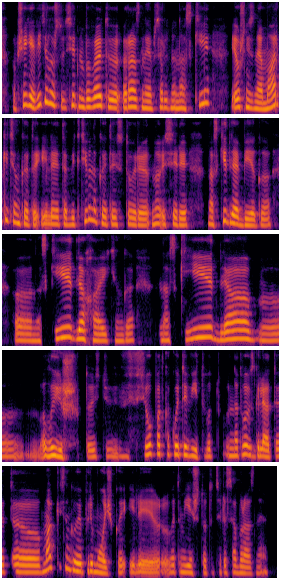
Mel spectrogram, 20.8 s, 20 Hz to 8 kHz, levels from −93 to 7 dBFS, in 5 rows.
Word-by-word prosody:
Вообще, 275 - -1
я 245 -5 +5
видела, 285 - +2
что 255 -5 -8
действительно 230 +2 -1
бывают, 240 +3 +5
э, 200 -2 +4
разные 205 -2 +2
абсолютно 195 +2 -3
носки. 190 - -1 0.3
Я 205 - +4
уж 220 +1 -3
не 210 - +2
знаю, 175 -3 +2
маркетинг 240 - +1
это 180 -2 0
или 190 - 0
это 185 0 -1
объективно 195 - -3
какая-то 195 -5 -2
история, 170 -3 -1
ну, 195 +3 -1
из 190 -4 -3
серии: 165 -3 0 0.3
носки 190 - -1
для 220 -5 +5
бега, 160 0 -1 0.3
а, 175 -1 -1
носки 225 - +1
для 225 -2 +4
хайкинга, 175 -1 -4 0.4
носки 225 +9 +1
для, 215 +3 +4
э, 195 - -8 0.9
лыж. 190 -1 +3
То 165 - -6
есть 170 +1 -6
в 180 0 -9
всё 230 +7 0
под 240 0 -1
какой-то 230 -1 +2
вид. 185 -3 -3
Вот, 185 -1 -5
на 200 -4 -2
твой 235 +2 +2
взгляд, 185 -5 0
это 185 -1 +2
маркетинговая 265 - +1
примочка 185 -6 -1
или, 95 - -1
э, - - -7
в - - -8
этом 185 +1 -5
есть 180 -2 -1
что-то 165 0 -11
целесообразное? 170 0 -6
190 Hz, 160 wpm, -23 LUFS, 175-225 Hz, 0.9 s, я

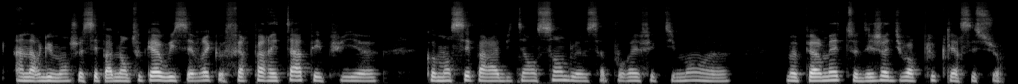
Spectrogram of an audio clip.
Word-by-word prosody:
un 175 -1 +1
argument, 165 0 +2
je 170 +1 -2
sais 170 +1 -1
pas. 155 -1 +3
Mais, 170 - +2
en 160 - 0
tout 190 - -8
cas, 190 +1 +8
oui, 180 0 +3
c'est 175 - +1
vrai 185 +2 +1
que - - -5
faire 175 -2 -3
par 190 -3 +2
étape 195 +3 +1
et 175 - +1
puis, 175 +1 -4
heu, 165 0 -2 0.5
commencer 175 +2 +1
par 180 -3 0
habiter 165 +1 -3
ensemble, 180 +2 -2
heu, 160 - -3
ça 160 - -9
pourrait 175 +1 -3
effectivement, 175 +2 -7
heu, 155 0 -6 0.6
me 175 - +4
permettre, 180 +2 +4
déjà, 170 +4 +2
d'y 180 0 -7
voir 170 -2 +2
plus 190 +2 -7
clair 170 -3 -2
c'est - - -7
sûr. - - -10
175 Hz, 220 wpm, -21 LUFS, 165-185 Hz, 0.6 s, cas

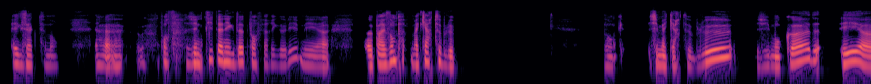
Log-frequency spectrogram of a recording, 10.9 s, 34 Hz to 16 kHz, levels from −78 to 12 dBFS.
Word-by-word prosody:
Exactement. 145 -2 -5 0.4
Heu, 140 -1 -2 0.5
pourtant, - - -6
j'ai 160 +1 0
une 155 - -2
petite 205 +4 -4
anecdote 170 -2 +3
pour 160 -2 -4
faire 145 - -13
rigoler 145 +9 -10
mais, 140 -7 -8
heu, 125 -1 -2 0.5
heu, - - +5
par 150 - +4
exemple, 185 +6 +2
ma 150 - -1
carte 175 +3 0
bleue 135 -3 -3 1.9
donc, - - -11 0.3
j'ai - - -1
ma 140 -1 +2
carte 125 0 -5
bleue, 195 - +5 0.3
j'ai 125 +2 -9
mon 130 -2 0
code 190 - +5 0.2
et 175 +3 +6
heu, 135 -5 +7
150 Hz, 155 wpm, -26 LUFS, 140-180 Hz, 1.9 s, heu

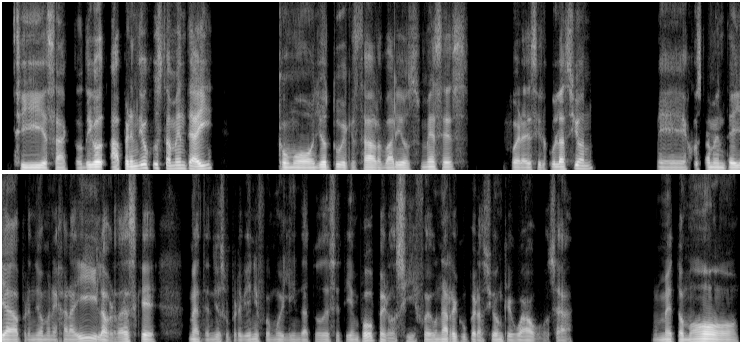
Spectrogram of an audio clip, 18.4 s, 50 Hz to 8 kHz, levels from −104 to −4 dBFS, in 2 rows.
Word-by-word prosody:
Si, 100 -1 +3
exacto, 95 -1 -2
digo, 110 +3 +9
aprendió 120 +9 +3
justamente 150 -3 -1
ahí. 135 +8 +6 0.8
Como 95 -1 +3
yo 110 +3 +5
tuve 105 -1 -1
que - - -15
estar 100 -2 +2
varios 95 +2 -1
meses 110 0 -2 0.5
fuera 100 -2 -1
de 95 - -2
circulación, 115 - -1 0.8
eh, 95 -2 -7
justamente, 100 -1 -2
ella 95 -1 +4
aprendió 95 +1 -8
a - - -7
manejar 95 +1 -11
ahí. 120 +8 -3
Y 110 - -3
la 95 -2 0
verdad 100 +5 -6
es 105 - -6
que, 95 -4 -1 0.4
me 100 - -6
atendió 95 +1 -12
superbien, 90 -1 -12
y 105 - -8
fue 95 -1 -16
muy 95 0 -11
linda 95 +1 -13
todo 95 +2 -13
ese 95 +1 -13
tiempo, 95 -7 -4
pero 80 -3 -8
sí 95 +3 -12
fue 95 +1 -8
una 100 +1 -3
recuperación 100 -3 -7
que, 90 - -10
wao, 85 -4 -7
o 70 - -26
sea - - -14 1.0
me 95 +2 -4
tomó, 95 -2 +3
95 Hz, 160 wpm, -24 LUFS, 95-105 Hz, 1.0 s, digo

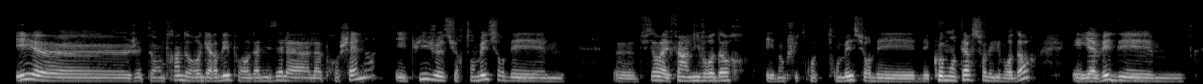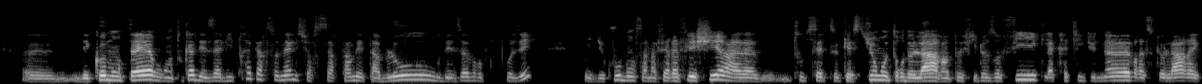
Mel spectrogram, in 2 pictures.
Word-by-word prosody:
et 230 -1 +5
heu, 160 -3 -2
j'étais 165 +1 -9
en 160 -1 -7
train 210 +6 -4
de 190 - -2
regarder 165 +4 +2
pour 170 -7 -10
organiser 165 +4 -3
la 160 -4 -2
la 150 -1 -5
prochaine, 220 - -2 0.3
et 335 -1 -3
puis 250 -3 -2
je 210 -3 +3
suis 180 - -6
retombée 195 +5 +1
sur 210 -4 -8
des, 160 -3 -3 0.7
mmh, - - -9
heu, 140 -2 -5
tu - - -20
sais 195 - -3
on - - +3
avait 165 - +4
fait 150 +5 -2
un 175 - +3
livre 175 0 +1
d'or 185 0 -1 0.2
et 145 -1 -3
donc 155 - -9
je - - -10
suis - - -12
tro 165 - -11
tombée 175 +4 +3
sur 175 -4 -5
des 145 -2 -1
des 140 +1 -4
commentaires 200 +2 +4
sur 200 -3 -5
le 165 - -3
livre 150 -3 -2
d'or 300 - 0 0.4
et - - -2
il - - +1
y 160 - +3
avait 210 +8 +6
des, 165 -5 0
mmh, 145 -1 -8 0.5
heu, 140 -1 -5
des 145 -1 -5
commentaires 200 0 +7
ou - - -5
en 155 - -6
tout - - -20
cas 220 - +4
des 170 -4 -4
avis 170 +1 -6
très 265 - -7
personnels 220 -2 -4
sur 215 - -13
certains 175 +1 -8
des 180 -3 -3
tableaux 210 +8 +2
ou 170 -4 -9
des 155 +2 -7
oeuvres 175 -2 -6
proposées, 165 - -8 0.5
et - - -7
du 145 0 -9
coup, 210 +7 -1
bon, 185 -1 -2
ça 165 - -8
m'a 155 -1 -6
fait 170 - -3
réfléchir 190 +5 +4
à 165 -3 +3
la 160 -1 +1
m 145 - -6 0.3
toute 175 -3 -12
cette 165 -3 -5
question 165 +8 -1
autour 190 -3 0
de 155 - +1
l'art 160 0 +7
un 150 - -1
peu 165 - -7
philosophique, 170 - -3
la 320 - -2
critique 175 -5 -12
d'une 160 +1 -9
oeuvre, 185 -1 +3
est-ce 150 - -9
que - - -8
l'art 165 +1 +2
est 155 -3 -2
170 Hz, 240 wpm, -25 LUFS, 155-195 Hz, 0.7 s, commentaires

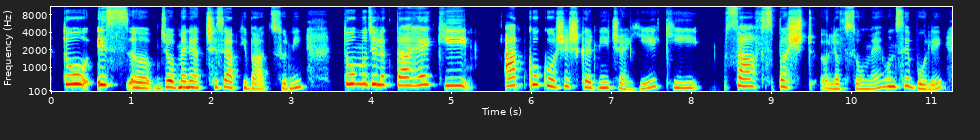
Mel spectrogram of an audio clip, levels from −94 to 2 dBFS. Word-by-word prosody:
तो 360 +4 +5
इस 330 -1 +5 0.2
अ, 210 -3 +2
जो 235 +5 +3
मैंने 235 0 +5
अब 220 - -1
अच्छे 240 +2 -1
से 245 +2 0
आपकी 220 -1 -2
बात 180 - -7
सुनी, 195 +6 -4 0.5
तो 365 0 +6
मुझे 360 -1 +3
लगता 330 -2 +2 0.2
है 335 +1 +4
कि 295 0 +2 0.4
आपको 310 +3 +3
कोशिश 260 +1 +1
करनी 215 -1 0
चाहिए 180 - -6
कि 210 -1 -5 0.3
साफ़, 275 -3 +1
स्पष्ट 255 +8 -1 0.2
लफ़्ज़ों 180 0 -5
में 190 +7 -6
उनसे 265 +2 -1
बोलें 170 +3 -3
245 Hz, 145 wpm, -20 LUFS, 210-310 Hz, 0.5 s, तो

